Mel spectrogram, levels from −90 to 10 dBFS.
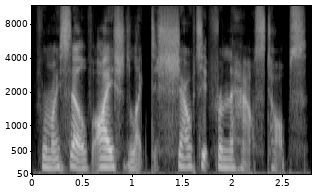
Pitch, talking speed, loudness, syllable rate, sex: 170 Hz, 260 wpm, -21 LUFS, 5.3 syllables/s, female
